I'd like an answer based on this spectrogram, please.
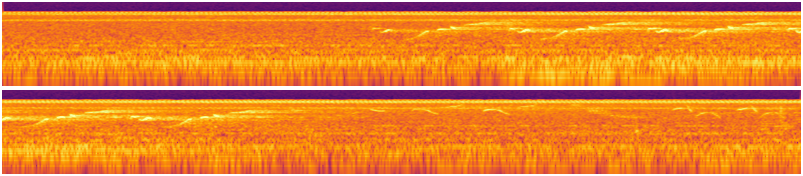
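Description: A bird singing: a quick run of about six sharply rising notes starting a second or so in, then a few thin, higher notes near the end, over a low, steady outdoor background rumble.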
